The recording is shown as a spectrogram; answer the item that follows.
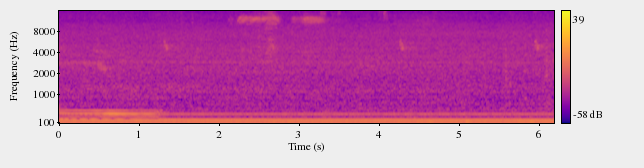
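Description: Steady low electrical hum with a faint higher steady tone, continuous under a brief spoken phrase in the first second.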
